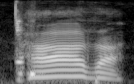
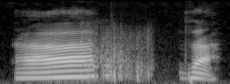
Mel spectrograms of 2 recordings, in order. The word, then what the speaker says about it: هذا: L'élongation n'est pas marquée à l'écrit. mais à la prononciation, on doit le lire. طيب, il est bel et bien prononcé. Hada.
